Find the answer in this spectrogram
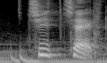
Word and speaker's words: çiçek: Çiçek, çiçek. It means flower. And çek is the second syllable. So çek has the stress. We emphasize on çek.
